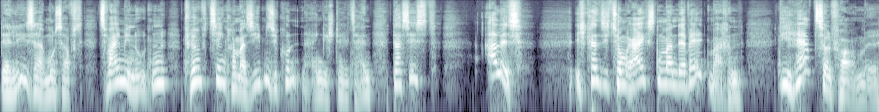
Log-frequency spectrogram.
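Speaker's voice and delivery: high shrieking scream with pitch climbing. Blackburn speaks to Shaft; screaming. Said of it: "schrie Blackburn".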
